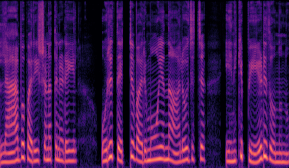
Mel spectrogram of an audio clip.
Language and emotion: Malayalam, fearful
